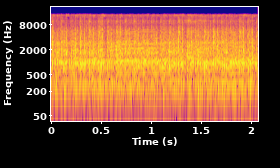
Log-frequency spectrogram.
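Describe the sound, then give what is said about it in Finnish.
Sewing machine running with a steady, rapid mechanical whir and a fast repeating clatter, holding an even, fairly loud level from start to finish. “Ompelu kone.”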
